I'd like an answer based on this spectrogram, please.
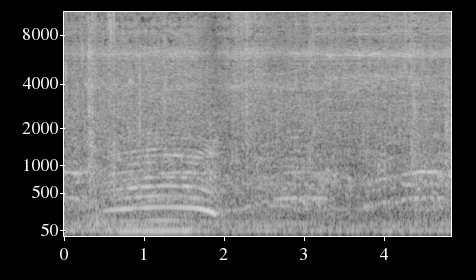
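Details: Cow being unloaded from a truck, shown as an unusual animal. A single long, steady moo lasts about one and a half seconds and drops in pitch at the end, followed by a quieter, softer moo. Background murmur.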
